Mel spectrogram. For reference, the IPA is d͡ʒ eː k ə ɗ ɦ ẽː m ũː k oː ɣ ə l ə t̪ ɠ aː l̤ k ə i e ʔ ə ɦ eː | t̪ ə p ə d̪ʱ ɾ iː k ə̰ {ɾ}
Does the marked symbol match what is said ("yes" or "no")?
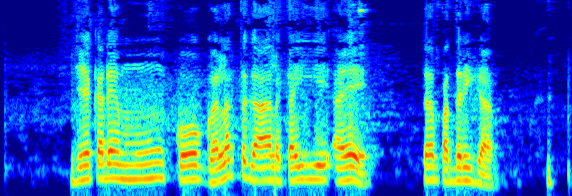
yes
